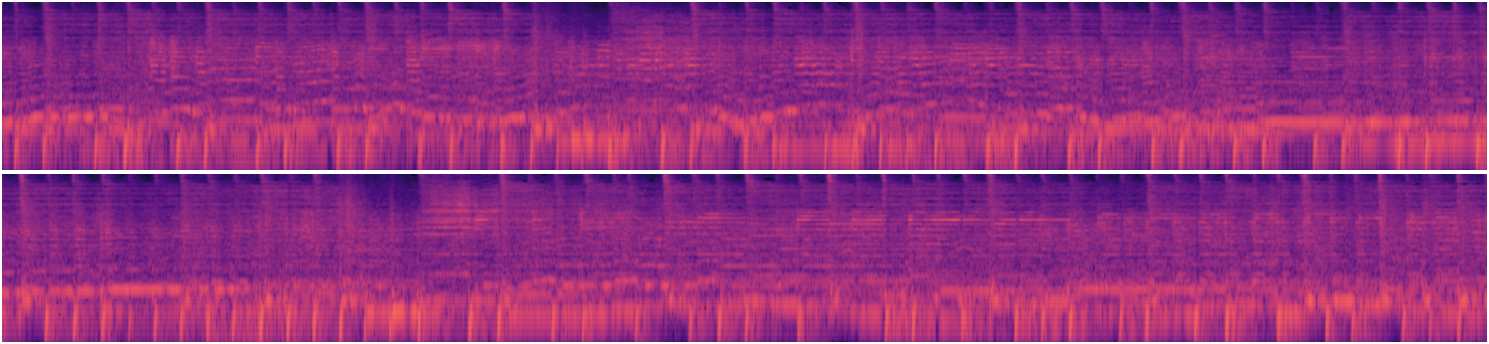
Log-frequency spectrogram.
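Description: Live blues band playing: electric guitars, bass, keyboards and drum kit.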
